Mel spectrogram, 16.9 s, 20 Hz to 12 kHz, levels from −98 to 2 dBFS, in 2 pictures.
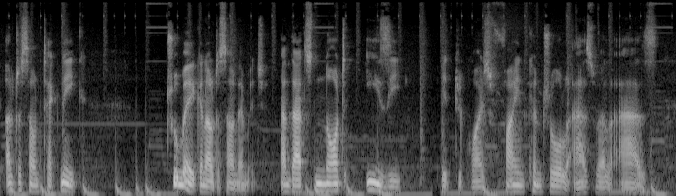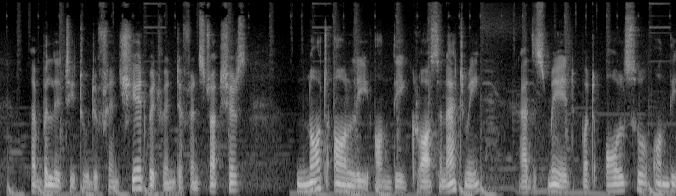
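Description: No technical faults occur anywhere in the audio, so there is nothing to describe in time order.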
